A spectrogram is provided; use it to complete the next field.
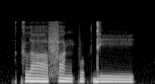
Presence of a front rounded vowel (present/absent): absent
